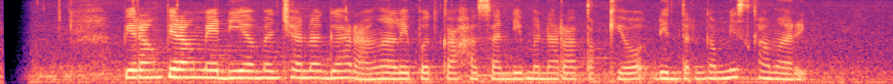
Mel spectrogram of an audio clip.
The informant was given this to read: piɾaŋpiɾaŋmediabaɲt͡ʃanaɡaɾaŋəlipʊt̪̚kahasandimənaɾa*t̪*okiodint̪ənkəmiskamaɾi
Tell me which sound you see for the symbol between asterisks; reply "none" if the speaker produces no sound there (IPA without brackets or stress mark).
t̪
